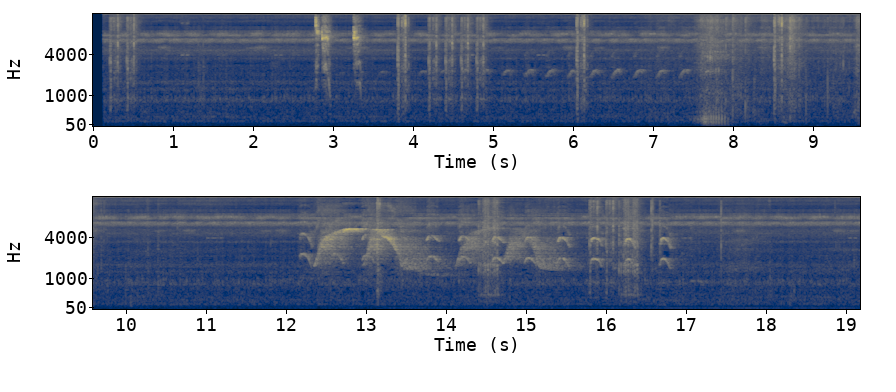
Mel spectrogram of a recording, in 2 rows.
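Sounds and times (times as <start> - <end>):
chestnut-crowned becard singing: 0.8 - 8.0, 10.6 - 19.1.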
